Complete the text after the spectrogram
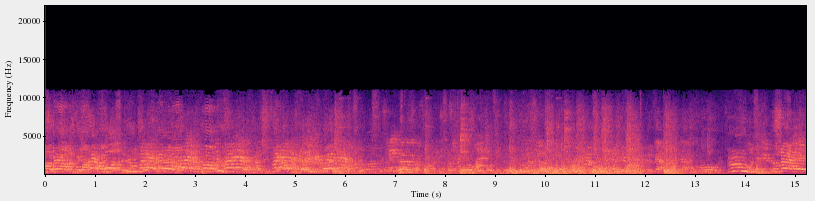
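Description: A crowd of spectators shouts and cheers in an echoing indoor hall.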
